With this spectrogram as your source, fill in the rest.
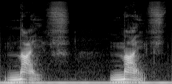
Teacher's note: não vai ser naif ou K naif eu não vou pronunciar nem a letra k no começo e nem a letra e no final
